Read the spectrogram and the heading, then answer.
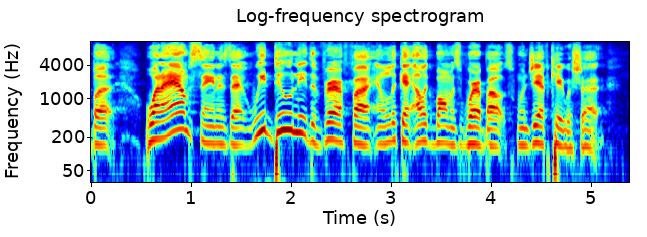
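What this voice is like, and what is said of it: Speaker with a noticeable accent. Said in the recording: “Your accent is absolutely lovely.”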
